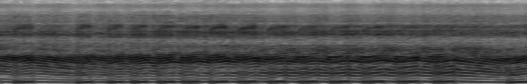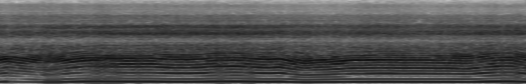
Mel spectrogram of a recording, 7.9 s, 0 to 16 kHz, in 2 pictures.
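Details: Homelite Super XL chainsaw bought at auction, probably 50+ years old, 20-inch bar; crisp two-stroke buzz rises and dips evenly as the throttle opens and the chain cuts wood, pulling cleanly; runs well with good power.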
